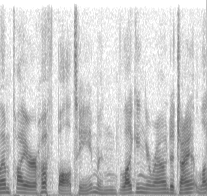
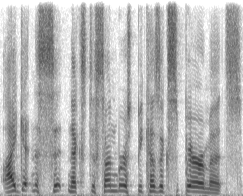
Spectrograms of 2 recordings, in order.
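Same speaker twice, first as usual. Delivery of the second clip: overeager; 8 semitones higher, 11 dB louder than usual. Acted. Twilight still overeager.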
